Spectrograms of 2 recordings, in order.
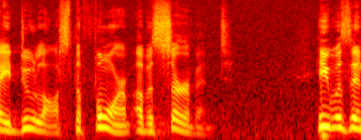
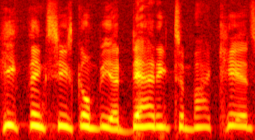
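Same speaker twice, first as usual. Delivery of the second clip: mock crying in a man's voice, much higher; 4 semitones higher than usual. Retelling what a crying man sitting beside him said, imitating a man crying. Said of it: "And he's crying".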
